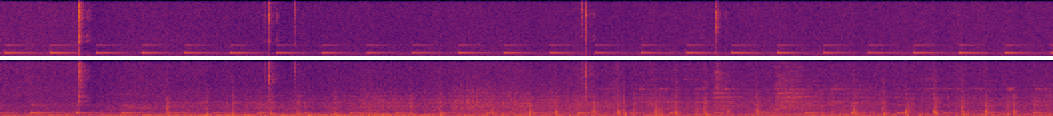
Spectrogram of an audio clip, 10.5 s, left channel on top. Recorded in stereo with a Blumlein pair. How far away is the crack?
About 4.5 m.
